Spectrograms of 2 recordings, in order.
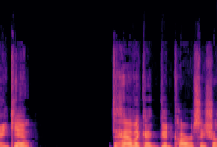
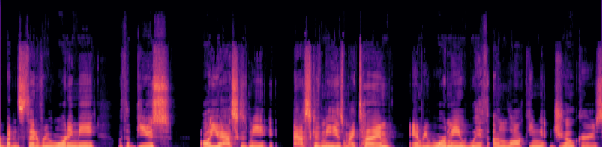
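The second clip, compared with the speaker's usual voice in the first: ordinary talk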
